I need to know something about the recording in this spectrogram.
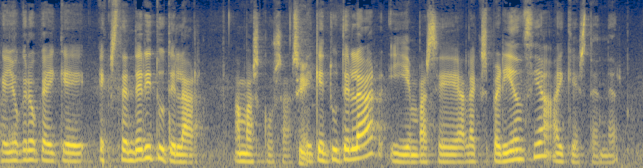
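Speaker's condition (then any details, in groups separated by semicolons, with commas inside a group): No condition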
